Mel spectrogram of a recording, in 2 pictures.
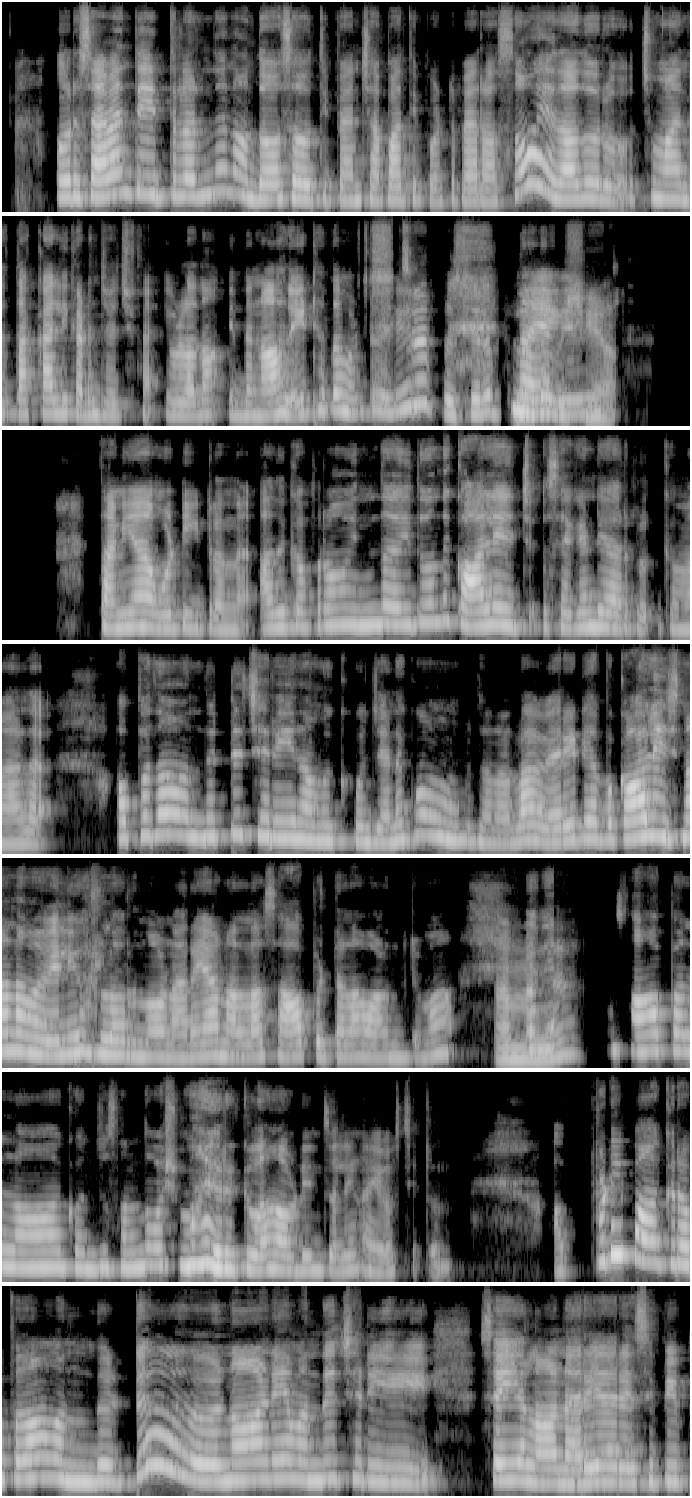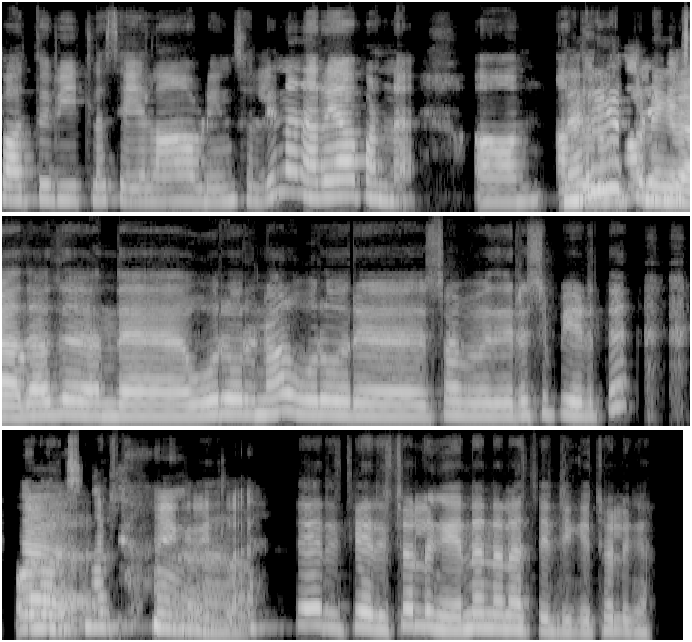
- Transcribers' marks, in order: in English: "செவென்த், எய்ட்த்லருந்து"; laughing while speaking: "நாலு ஐட்டத்த மட்டும் வச்சு நான் எங்க வீட்ல"; in English: "செகண்ட் இயர்க்கு"; in English: "வெரைட்டியா"; laughing while speaking: "நம்ம வெளியூர்ல இருந்தோம்"; laughing while speaking: "சந்தோஷமா இருக்கலாம்"; in English: "ரெசிபி"; in English: "ஹாலிடேஸ்"; unintelligible speech; in English: "ரெசிபி"; in English: "ஸ்நாக்"; laughing while speaking: "எங்க வீட்ல"
- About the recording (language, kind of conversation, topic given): Tamil, podcast, சமையல் அல்லது அடுப்பில் சுட்டுப் பொரியல் செய்வதை மீண்டும் ஒரு பொழுதுபோக்காகத் தொடங்க வேண்டும் என்று உங்களுக்கு எப்படி எண்ணம் வந்தது?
